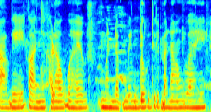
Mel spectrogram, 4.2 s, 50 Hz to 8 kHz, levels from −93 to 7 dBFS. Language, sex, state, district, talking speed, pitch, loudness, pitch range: Hindi, female, Bihar, Kaimur, 170 wpm, 180 Hz, -15 LUFS, 175-185 Hz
